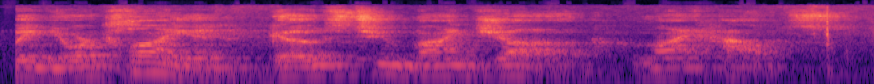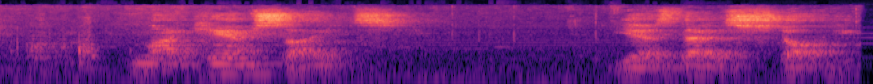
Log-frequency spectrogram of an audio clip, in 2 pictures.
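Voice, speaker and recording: A man giving deliberate, emphatic testimony as a witness in a courtroom. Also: medium pitch, a bit bright, faint music behind. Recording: very echoey courtroom, far from mic.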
